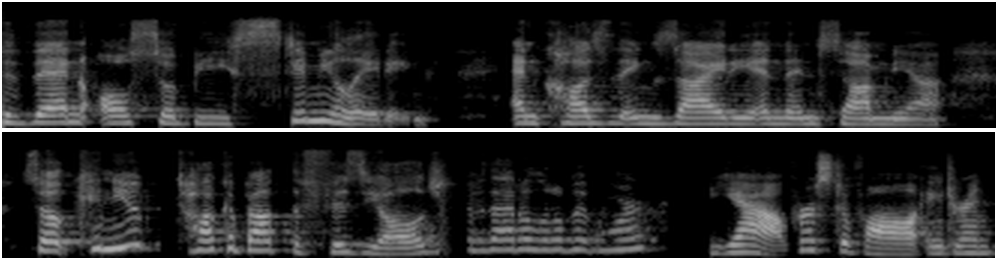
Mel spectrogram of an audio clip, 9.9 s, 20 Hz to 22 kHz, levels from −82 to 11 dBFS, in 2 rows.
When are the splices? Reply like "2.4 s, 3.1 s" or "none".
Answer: 5.7 s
